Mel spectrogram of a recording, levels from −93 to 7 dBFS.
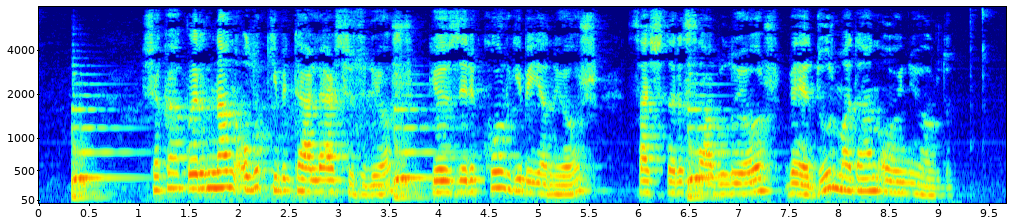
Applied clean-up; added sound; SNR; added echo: none; Bowed string instrument; 8 dB; none.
